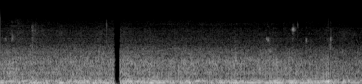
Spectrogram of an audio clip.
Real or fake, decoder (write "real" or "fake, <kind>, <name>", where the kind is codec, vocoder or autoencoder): fake, vocoder, Vocos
